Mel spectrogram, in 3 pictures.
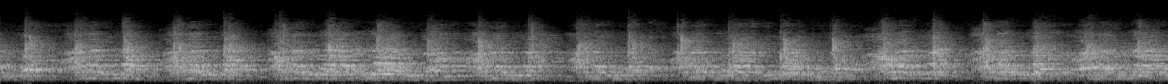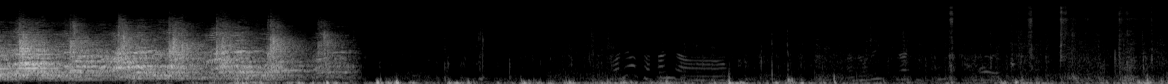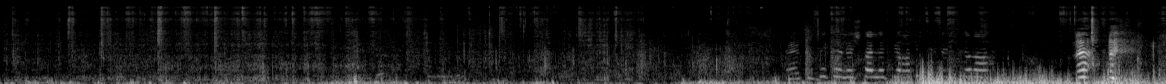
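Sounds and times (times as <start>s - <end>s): group singing a cappella: 0.0s - 15.3s.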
